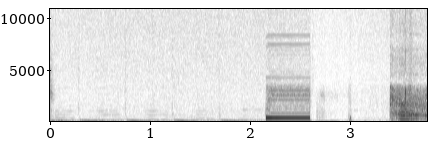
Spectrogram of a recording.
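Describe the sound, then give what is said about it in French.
A steady electronic telephone tone sounds for about half a second as a call back to Corsica is placed. It follows soft rhythmic low thumps and is followed by a brief blip and a burst of hiss. “La photo, on rappelle le monsieur, on rappelle en Corse, c'est parti.”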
